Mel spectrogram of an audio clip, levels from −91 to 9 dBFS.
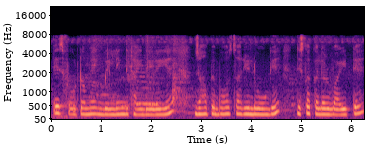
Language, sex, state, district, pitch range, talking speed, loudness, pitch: Hindi, female, Rajasthan, Jaipur, 200-225 Hz, 180 wpm, -15 LUFS, 210 Hz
